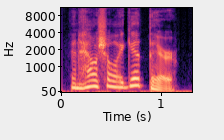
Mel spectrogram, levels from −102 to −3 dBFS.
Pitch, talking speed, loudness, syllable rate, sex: 175 Hz, 275 wpm, -14 LUFS, 6.9 syllables/s, male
